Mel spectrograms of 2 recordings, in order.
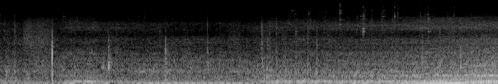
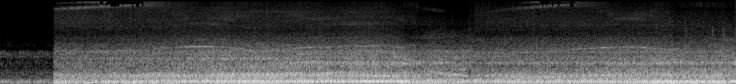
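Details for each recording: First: Toyota 79 Series LandCruiser diesel, cold, first drive after replacing failed turbo that caused limp mode and fluttering under load: smooth steady rumble building evenly, no flutter or turbo scream; noise fixed. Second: Toyota 79 Series LandCruiser diesel under load on freeway/hills, before turbo replacement, going into limp mode: heavy drone with thin high supercharger-like whistle; turbo overspinning and overboosting.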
